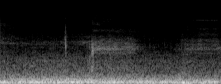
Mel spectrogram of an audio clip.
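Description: Steady low rumble of a moving car heard from inside the cabin, engine and road noise together.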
